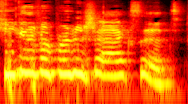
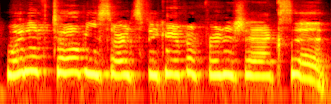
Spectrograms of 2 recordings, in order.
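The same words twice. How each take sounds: First: High, put-on mock British accent. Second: High put-on voice; silly voice. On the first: Friend repeats the joke in a high mock British accent. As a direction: play up a posh British accent. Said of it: "repeats joke in voice". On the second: Friend jokes about Toby going British, high silly voice. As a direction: toss off a joke in a high silly voice. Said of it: "joking about Toby".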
